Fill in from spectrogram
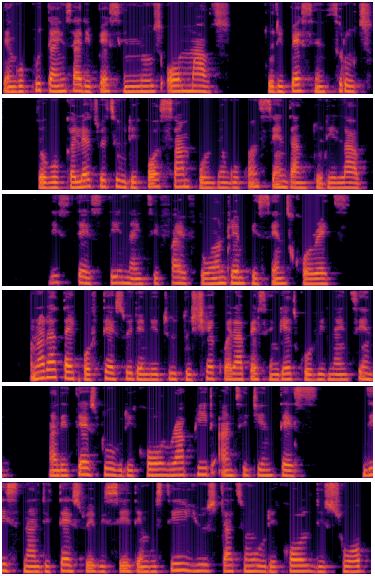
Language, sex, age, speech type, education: Nigerian Pidgin, female, 30-45, spontaneous, tertiary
